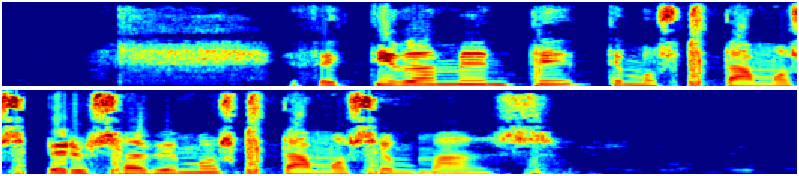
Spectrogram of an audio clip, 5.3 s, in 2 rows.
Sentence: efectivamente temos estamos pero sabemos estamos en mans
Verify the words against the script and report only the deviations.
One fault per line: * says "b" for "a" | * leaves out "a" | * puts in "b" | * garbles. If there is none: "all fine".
all fine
